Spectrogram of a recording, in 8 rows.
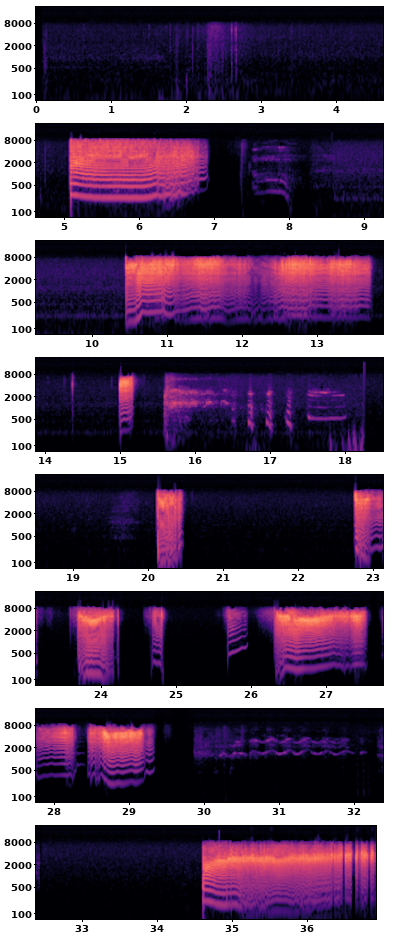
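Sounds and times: fart: 5.1s - 7.0s, 10.4s - 13.8s, 15.0s - 15.3s, 20.1s - 20.6s, 22.8s - 24.9s, 25.7s - 29.4s, 34.6s - 36.9s.

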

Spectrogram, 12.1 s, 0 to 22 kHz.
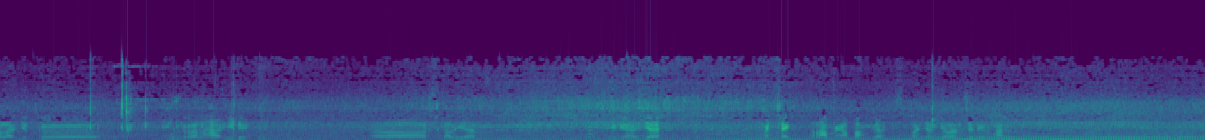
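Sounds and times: motor traffic on city street: 0.0s - 12.0s.

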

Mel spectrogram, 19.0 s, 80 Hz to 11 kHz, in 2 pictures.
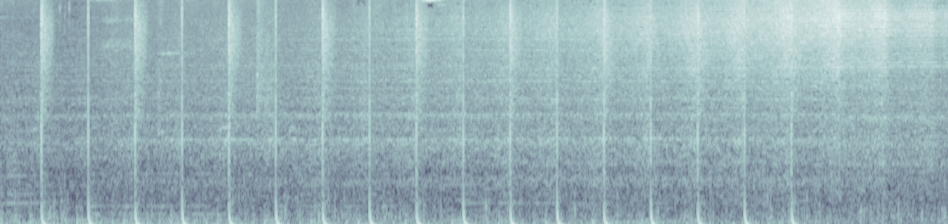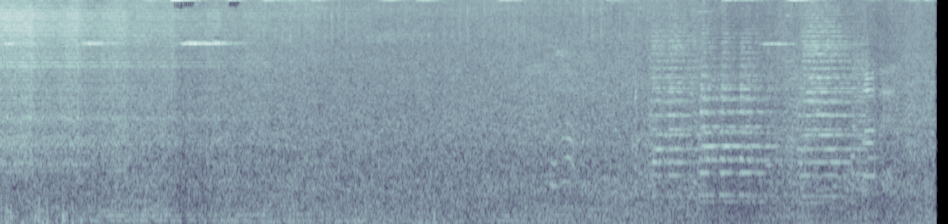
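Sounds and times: background music: 0.0s - 10.3s
street traffic: 0.0s - 18.9s.

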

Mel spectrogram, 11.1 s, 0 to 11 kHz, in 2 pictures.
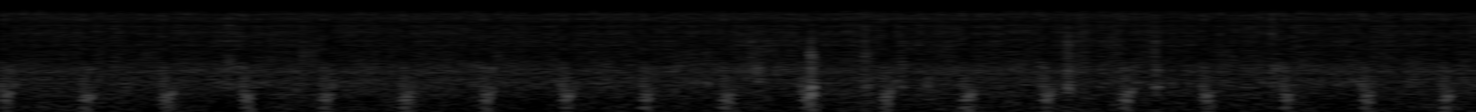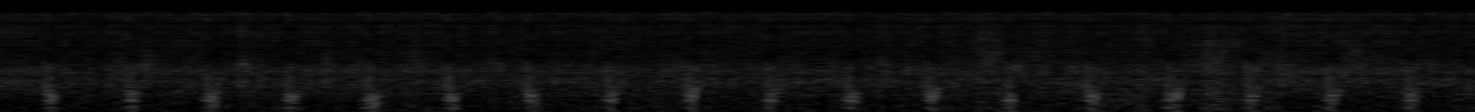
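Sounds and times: faint regular pulsing: 0.0s - 11.0s.

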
